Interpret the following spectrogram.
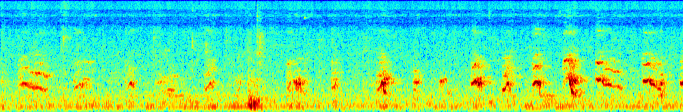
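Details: Five-week-old toy poodle puppies, seven in a litter, filmed indoors while eating, playing and sleeping. Thin, high squeaks and whimpers come in short overlapping bursts, roughly once a second, growing busier toward the end over a soft background hiss.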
